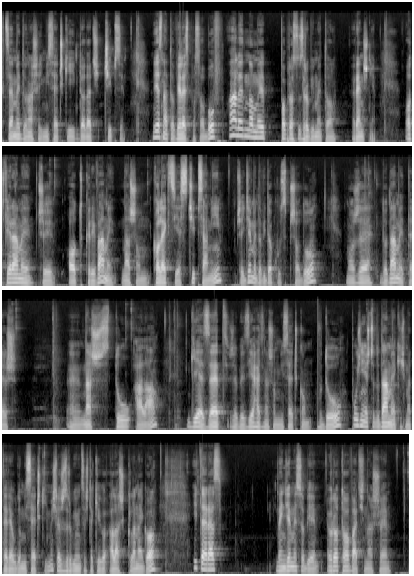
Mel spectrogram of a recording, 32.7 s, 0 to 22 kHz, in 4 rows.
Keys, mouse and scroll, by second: 9.1 click, 11.0 click, 12.0-13.3 scroll down 4, 12.3 middle click, 13.3 KP_1, 14.6 scroll up 1, 15.5 alt+h, 16.5 click, 17.3 h, 17.6-18.0 scroll down 5, 18.0-18.8 scroll up 4, 18.8 click, 18.8-19.2 scroll up 1, 19.8 g, 24.2 middle click, 25.3 click, 26.2-26.8 scroll up 1, 26.8-27.9 scroll up 5, 28.0 shift+middle click, 28.5 middle click, 30.1 middle click, 31.2 r.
